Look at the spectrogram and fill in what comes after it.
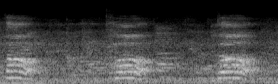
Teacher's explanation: थ हमेशा ऊपर वाला दांत जो चार ऊपर है ना, उस पर जाकर के मार रहा है, फिर आवाज निकलती जाती है।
